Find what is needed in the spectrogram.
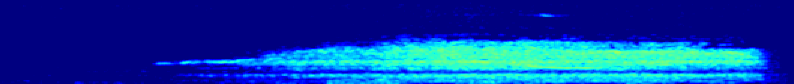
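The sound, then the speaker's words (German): A deep, slow breath drawn in through the nose during a guided mindfulness exercise: a steady airy hiss that swells and lasts about two seconds, heard alone in quiet. “nimm zu Beginn für dich ein paar ganz achtsame und tiefe Atemzüge durch die Nase ein”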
